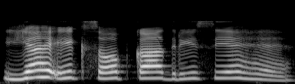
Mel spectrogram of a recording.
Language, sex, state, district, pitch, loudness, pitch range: Hindi, female, Jharkhand, Ranchi, 285 Hz, -15 LUFS, 250-290 Hz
